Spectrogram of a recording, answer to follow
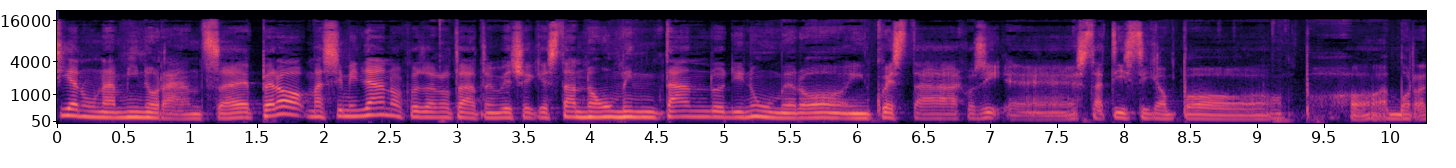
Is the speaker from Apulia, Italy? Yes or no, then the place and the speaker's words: no; Sesto San Giovanni, Lombardy, Italy; io sono di Sesto San Giovanni, che è l'Alto Milanese.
